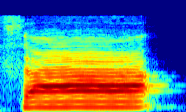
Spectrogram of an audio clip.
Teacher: জিহ্বার আগা, উপরের 2 দাঁতের আগায় লাগাবো, লাগিয়ে এক আলিফ টেনে উচ্চারণ করব।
